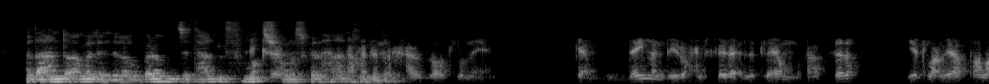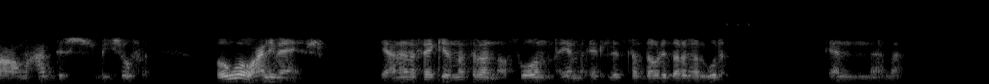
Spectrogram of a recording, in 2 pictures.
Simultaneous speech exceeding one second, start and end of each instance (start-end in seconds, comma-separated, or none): 2.5-4.0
